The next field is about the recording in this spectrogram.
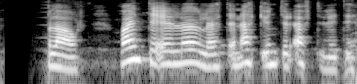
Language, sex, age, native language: Icelandic, female, 18-19, Icelandic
